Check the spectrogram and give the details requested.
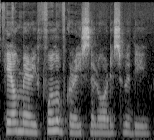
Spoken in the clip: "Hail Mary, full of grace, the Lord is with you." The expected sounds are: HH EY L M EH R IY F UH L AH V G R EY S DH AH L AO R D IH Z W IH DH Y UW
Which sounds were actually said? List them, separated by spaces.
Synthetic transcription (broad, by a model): HH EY L M EH R IY F UH L AH V G R EY S DH AH L AO R D IH Z W IH DH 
